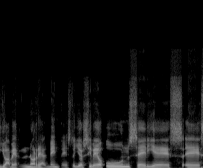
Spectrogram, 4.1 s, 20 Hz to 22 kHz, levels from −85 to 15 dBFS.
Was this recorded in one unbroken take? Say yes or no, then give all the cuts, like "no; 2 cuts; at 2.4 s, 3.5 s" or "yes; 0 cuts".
yes; 0 cuts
